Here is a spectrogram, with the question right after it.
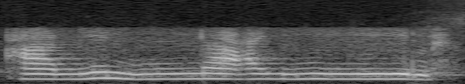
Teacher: middle throat থেকে উচ্চারণ হইছে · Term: আইন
